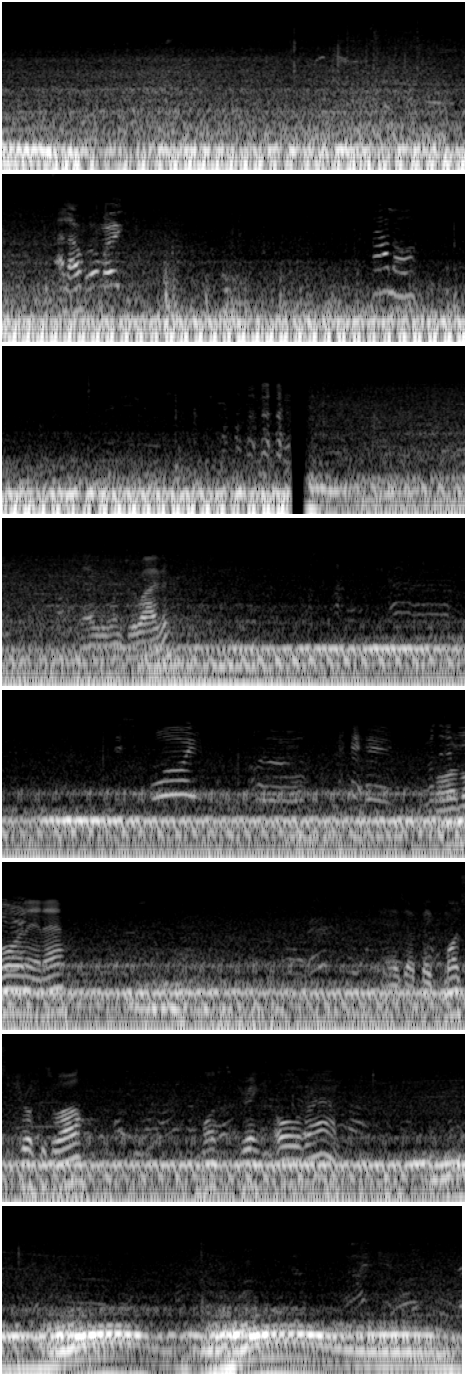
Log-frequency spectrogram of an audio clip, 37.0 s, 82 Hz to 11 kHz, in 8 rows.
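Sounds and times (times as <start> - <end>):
car road and engine noise: 0.0 - 37.0
steady low drone: 12.8 - 37.0
voices talking: 14.1 - 32.6, 34.0 - 37.0.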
